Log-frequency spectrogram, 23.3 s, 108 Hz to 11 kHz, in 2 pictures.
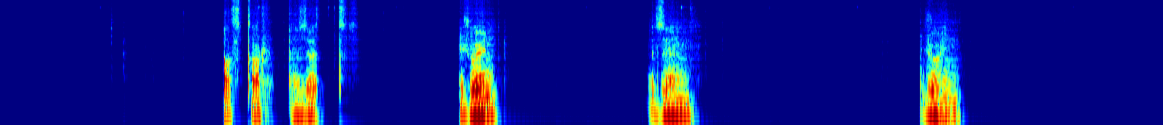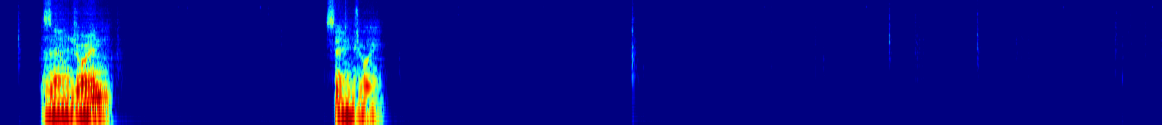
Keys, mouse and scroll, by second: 1.0 shift+click, 1.0-2.5 shift+scroll up 2, 2.5 click, 3.9 shift+click, 5.0 j, 5.8 click, 6.8 shift+click, 7.7 click, 8.5 shift+click, 10.0 j, 10.7 click, 11.5 shift+click, 12.5 j, 13.4 click, 14.2 shift+click, 15.1 j, 16.1 click, 17.0 shift+click, 17.9 j, 19.2 click, 20.3 shift+click, 21.4 j, 22.3 click, 23.1 shift+click.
